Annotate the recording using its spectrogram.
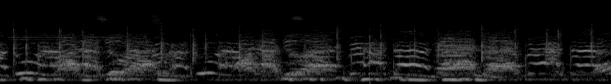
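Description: Group war cry: a youth sports team chanting and shouting together in rhythm, with many voices at once and sharp claps or stamps keeping the beat.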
